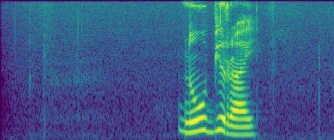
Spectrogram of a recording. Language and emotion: Russian, neutral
